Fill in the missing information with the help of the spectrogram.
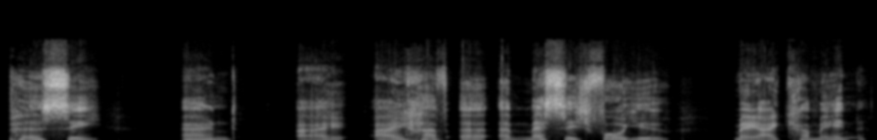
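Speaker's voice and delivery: halting, tentative request to enter; timid caller pausing between phrases; Percy. Acted. GM voices timid visitor at door.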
